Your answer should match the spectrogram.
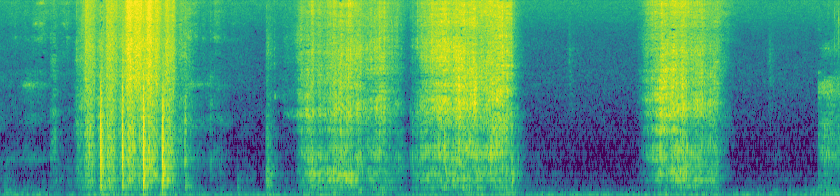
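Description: A wooden stick scraping through a shallow tray of fine blue sand in about four separate strokes, each a second or less, as a letter is traced in the sand.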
